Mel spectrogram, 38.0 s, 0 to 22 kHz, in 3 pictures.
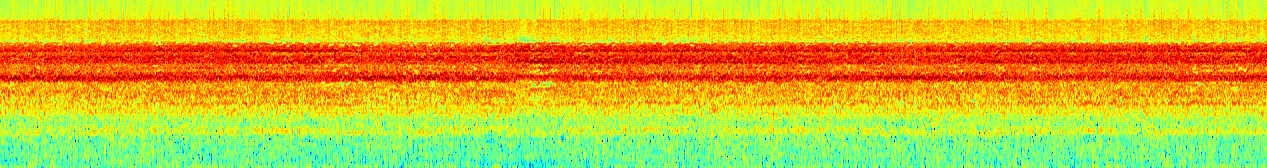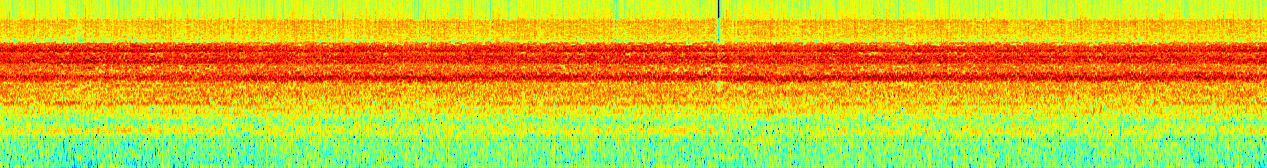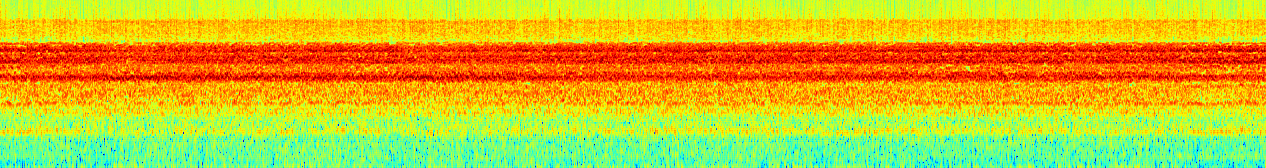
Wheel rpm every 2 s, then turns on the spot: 220, 230, 230, 230, 230, 230, 230, 230, 220, 220, 210, 230, 230, 230, 230, 230, 230, 230, 230.
none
